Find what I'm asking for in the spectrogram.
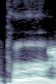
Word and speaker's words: Pereira: I might be pronouncing Pereira wrong. Yeah, Pereira.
